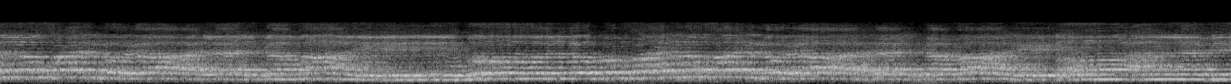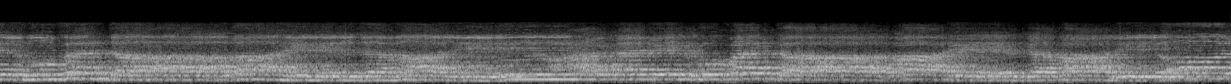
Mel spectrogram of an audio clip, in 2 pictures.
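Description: Male voice chanting an Arabic Islamic praise song (madih), in long held notes that bend and ornament the melody without break.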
